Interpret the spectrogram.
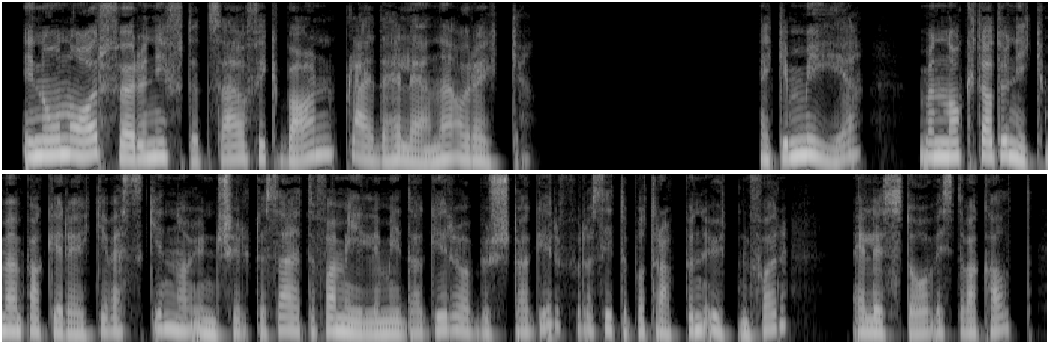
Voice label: NOR Audiobook F

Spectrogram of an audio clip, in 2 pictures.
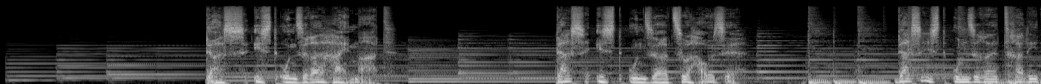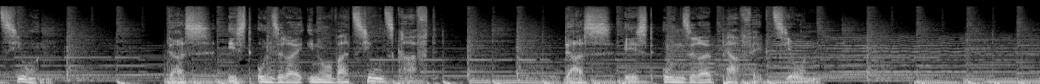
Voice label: ger m informative

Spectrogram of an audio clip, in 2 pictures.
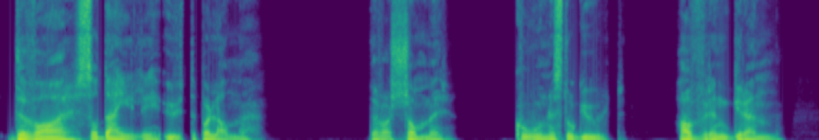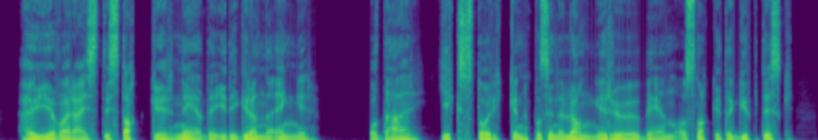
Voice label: Audiobook M

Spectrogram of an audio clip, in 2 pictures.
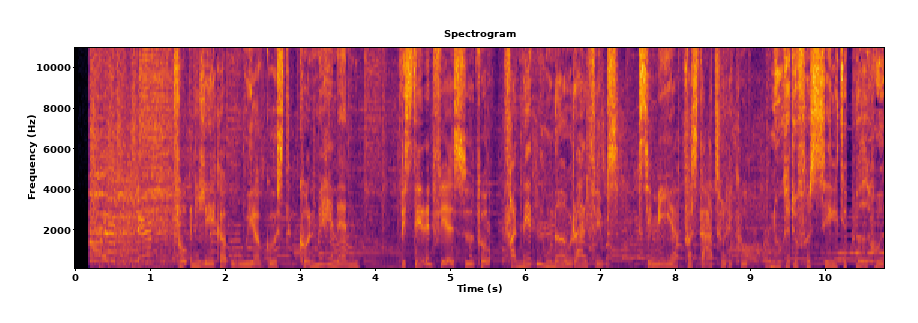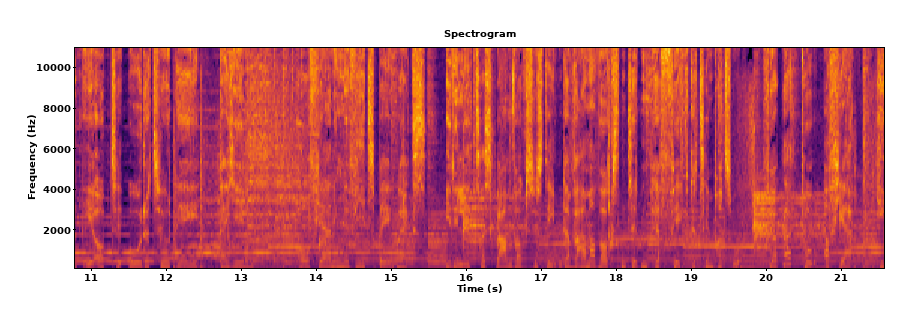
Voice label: voice samples commercial

